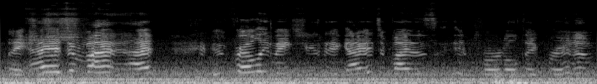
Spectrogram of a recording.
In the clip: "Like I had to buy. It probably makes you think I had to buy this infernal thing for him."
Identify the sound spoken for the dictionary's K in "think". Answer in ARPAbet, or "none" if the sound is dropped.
none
